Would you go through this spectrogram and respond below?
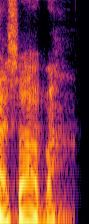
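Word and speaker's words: Maezawa: And more interestingly, slightly linked to Starship, we had some big news on the Dear Moon from, I'm going to attempt his name, Yusaku Masuwa. Butchering it there. – Masaba. – There we go.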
